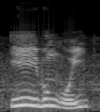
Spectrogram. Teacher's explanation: এ শব্দটা একেবারে আমাদের গলার মাঝ বরাবর কন্ঠ থেকে তৈরি হচ্ছে এবং ঐ উচ্চারণ করলে তালুরও কিন্তু ব্যবহার হচ্ছে। এজন্য এগুলোকে এ এবং ঐ কে কন্ঠ তালব্য স্বর বলা হয়ে থাকে।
